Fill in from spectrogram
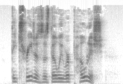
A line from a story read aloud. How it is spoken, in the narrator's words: Karl Renner, the Austrian Chancellor, had exclaimed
